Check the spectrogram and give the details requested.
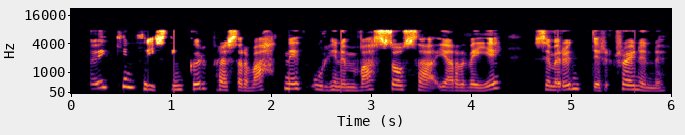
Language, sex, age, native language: Icelandic, female, 40-49, Icelandic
